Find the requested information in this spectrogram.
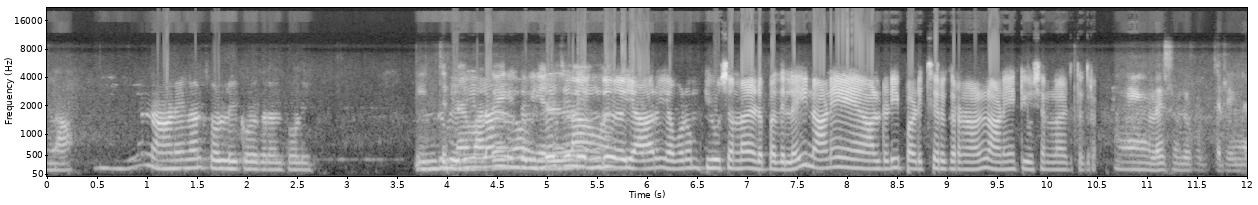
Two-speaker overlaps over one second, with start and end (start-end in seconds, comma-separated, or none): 3.8-6.0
